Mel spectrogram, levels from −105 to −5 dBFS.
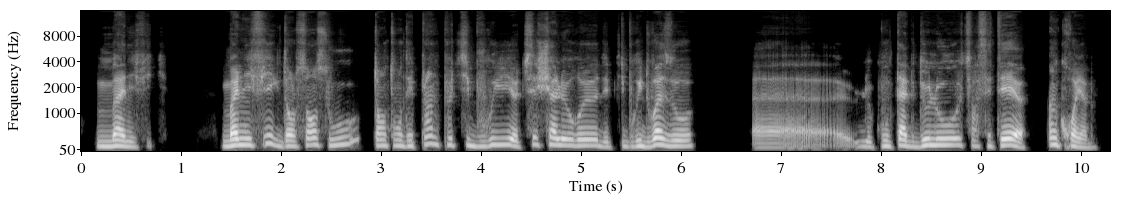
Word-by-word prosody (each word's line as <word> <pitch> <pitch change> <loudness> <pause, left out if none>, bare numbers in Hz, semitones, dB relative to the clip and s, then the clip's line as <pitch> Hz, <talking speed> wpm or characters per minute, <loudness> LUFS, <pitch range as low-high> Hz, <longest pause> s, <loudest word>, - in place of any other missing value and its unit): magnifique! 135 -3 0 0.5
Magnifique 165 +4 +4
dans 145 +1 +2
le - - -3
sens 170 +4 -1
où 190 - -4
tu 155 - -1
entendais 150 -2 -3
plein 195 +2 -4
de - - -6
petits 170 -2 -7
bruits, 165 +6 -2
heu, 145 - +1
tu - - -13
sais 185 - -5
chaleureux, 160 -3 +1
des 125 -3 -7
petits 135 - -14
bruits 140 +3 -1
d'oiseaux, 145 -2 +3 0.6
heu, - - -8
le 130 -1 -8
contact 140 +1 0
de 155 - +3
l'eau, 170 0 +3
enfin 150 -3 -10
c'était, 145 +4 +4
heu, - - +2 0.2
incroyable! 140 - 0
155 Hz, 170 wpm, -27 LUFS, 140-175 Hz, 0.6 s, Magnifique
